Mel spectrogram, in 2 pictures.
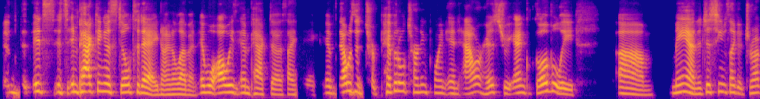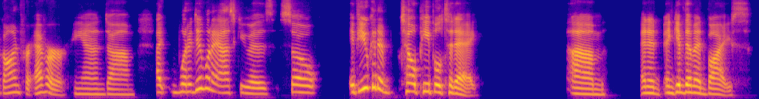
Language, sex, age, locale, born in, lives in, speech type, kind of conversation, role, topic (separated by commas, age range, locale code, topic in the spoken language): English, female, 55-59, en-US, United States, United States, conversation, podcast, host, How do major historical events continue to shape our world today?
